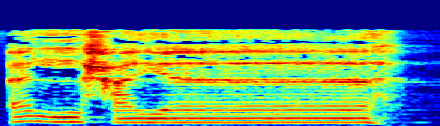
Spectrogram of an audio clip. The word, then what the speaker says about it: الحياة: ثالثا لاحظ الواو الرمادية في كلمة الحياة، واعلم أنها لا تلفظ ولذلك هي رمادية في مصحف التجويد إشارة إلى عدم لفظها.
